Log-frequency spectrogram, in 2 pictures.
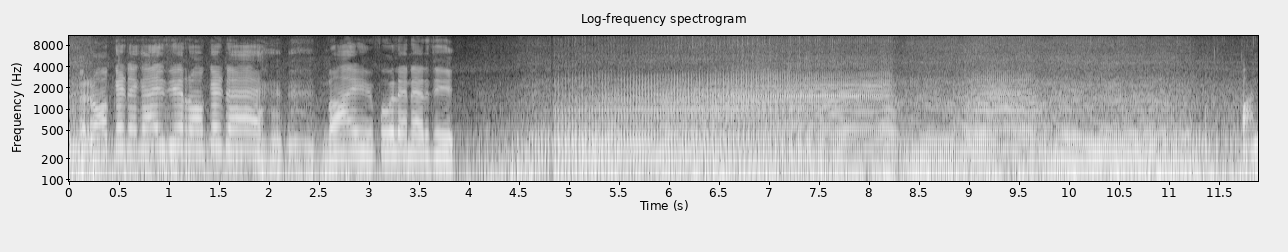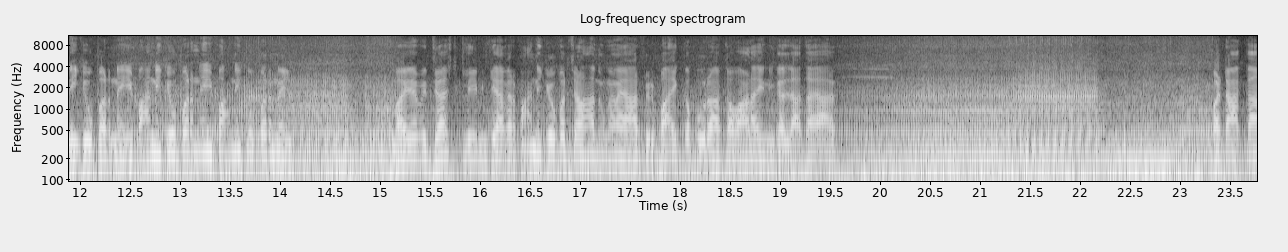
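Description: A motorcycle engine hums steadily while cruising.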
